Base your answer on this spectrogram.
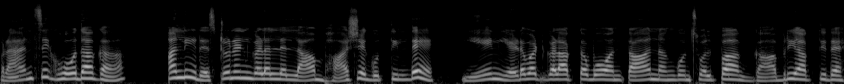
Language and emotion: Kannada, fearful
